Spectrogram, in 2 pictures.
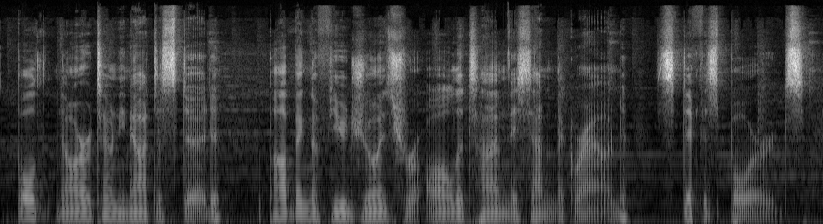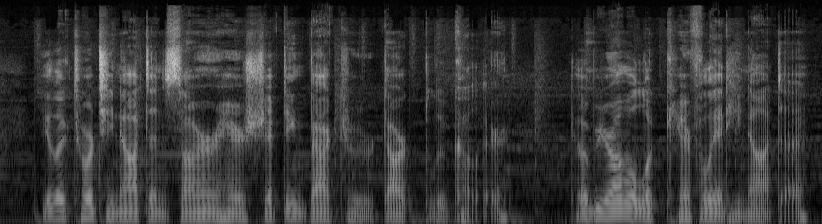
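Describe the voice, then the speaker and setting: A man's voice: low-pitched, darkish tone. A man narrating fan fiction in audiobook style as a channel host.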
